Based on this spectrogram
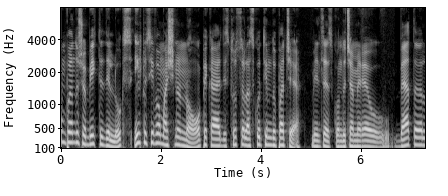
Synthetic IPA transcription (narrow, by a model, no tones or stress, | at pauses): umpɾɨnd̪uʃʲo̞bje̞k̚t̪ed̪e̞luksiŋklusivo̞maʃinəno̞wəpe̞kaɾead̪ist̪ɾusolaskut̪imd̪upəat͡ʃe̞ja̰ | binet̪sele̞skːo̞nd̪ut͡ʃeamːe̞ɾe̞wbeat̪əl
